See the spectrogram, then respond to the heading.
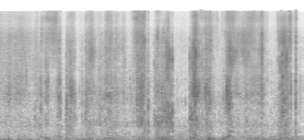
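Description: Long light-blue nails scratch and tap the forearm sleeve of a worn black (possibly faux) leather biker jacket, across the grained leather and the teeth of its gold metal zipper. Quiet, bright, scratchy rasps and crinkly tearing-like bursts rise and fade at an uneven pace over a soft, steady hiss.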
